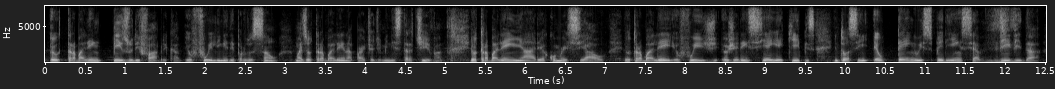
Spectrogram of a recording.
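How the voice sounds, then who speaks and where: Man, from Brazil, podcast guest, candid storyteller, mid-pitched voice, dry studio sound. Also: animated, normal speed, slightly rough, no room sound. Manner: storytelling, plain-spoken, candid. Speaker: podcast guest, teacher and mentor. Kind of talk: casual interview talk.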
